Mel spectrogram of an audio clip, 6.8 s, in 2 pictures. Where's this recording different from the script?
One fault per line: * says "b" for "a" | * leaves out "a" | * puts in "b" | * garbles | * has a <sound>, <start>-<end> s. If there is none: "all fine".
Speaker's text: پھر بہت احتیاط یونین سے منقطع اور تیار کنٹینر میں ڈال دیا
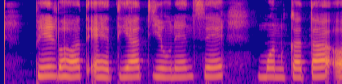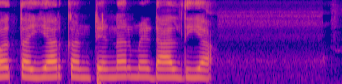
all fine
